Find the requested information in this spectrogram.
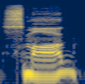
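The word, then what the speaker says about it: Smaug: to go basically this Dragon Smog or smog however you want to pronounce it because in the in the original animated movie he was Smog and of course in the new movies he's smog whatever big freaking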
